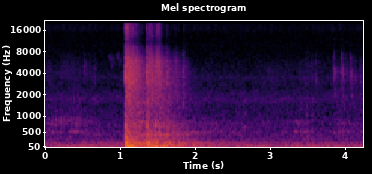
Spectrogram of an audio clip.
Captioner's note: door slamming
